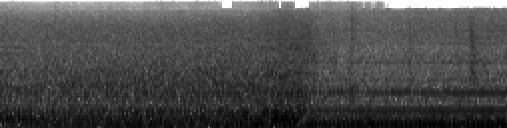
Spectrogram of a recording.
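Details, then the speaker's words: Shop-built cyclone dust collector, after a rebuild following an impeller failure, running at the band saw port: a constant-tone motor hum and airy rush rising slightly as the blast gate opens; pulling well, running smoothly. "once I turn that on you you can hear it fire up okay and uh this thing really really works good uh around my band saw"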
